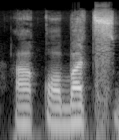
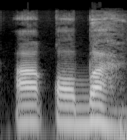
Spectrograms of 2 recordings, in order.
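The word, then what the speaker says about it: عقبة: kan tapi sukun Kanya bukan huruf ta bukan menjadi huruf ta acrobats bukan tetapi aqabah Jadi huruf a huruf h-nya kalau kita sukun kan Hai nah Oke selanjutnya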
